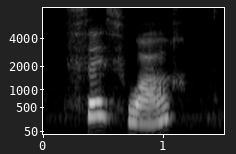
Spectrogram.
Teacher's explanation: So it's just a more open E.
